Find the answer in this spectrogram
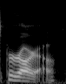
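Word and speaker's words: Phororo: My last name, my maiden name, P H O R O R O. What the hell? Yeah, it's Porro. Phonetically, all wrong.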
